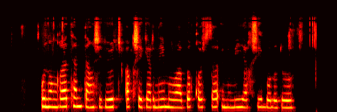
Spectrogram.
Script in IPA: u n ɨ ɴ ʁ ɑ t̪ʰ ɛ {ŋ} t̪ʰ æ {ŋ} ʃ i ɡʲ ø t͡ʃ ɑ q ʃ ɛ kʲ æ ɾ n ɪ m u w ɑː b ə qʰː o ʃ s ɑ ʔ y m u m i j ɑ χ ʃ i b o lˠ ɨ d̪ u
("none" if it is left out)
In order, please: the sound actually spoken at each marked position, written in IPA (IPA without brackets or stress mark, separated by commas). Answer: m, ŋ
